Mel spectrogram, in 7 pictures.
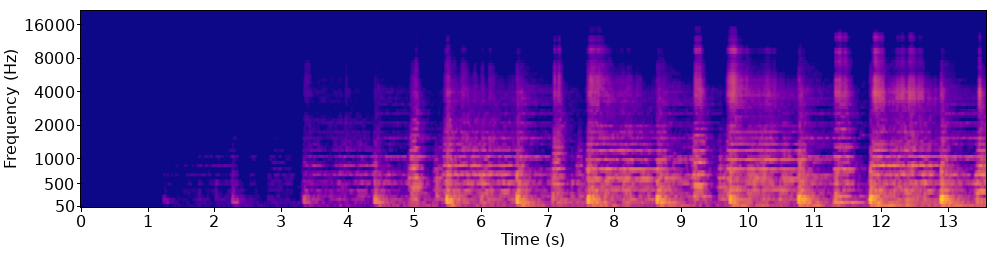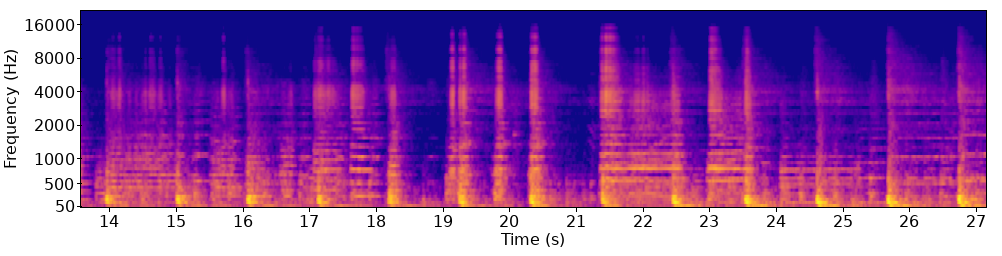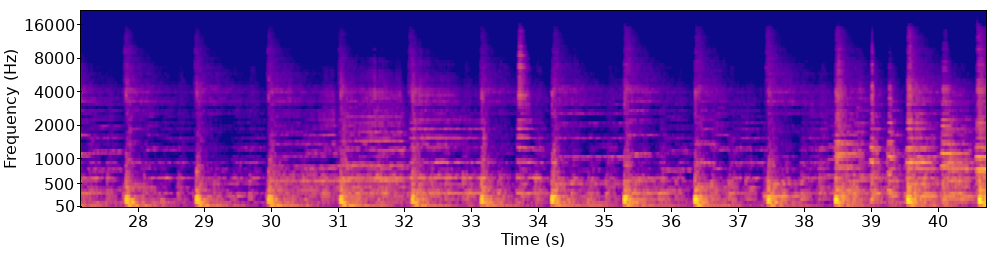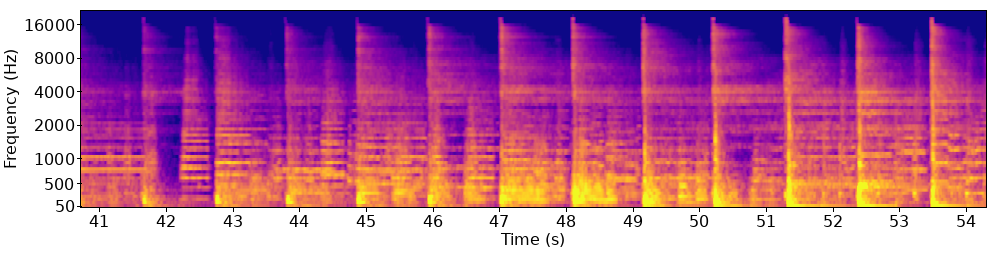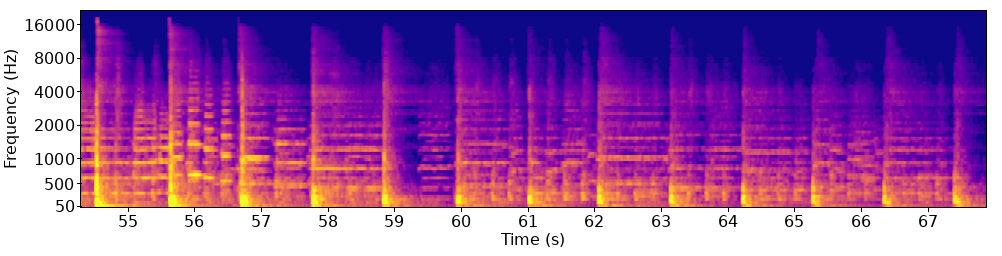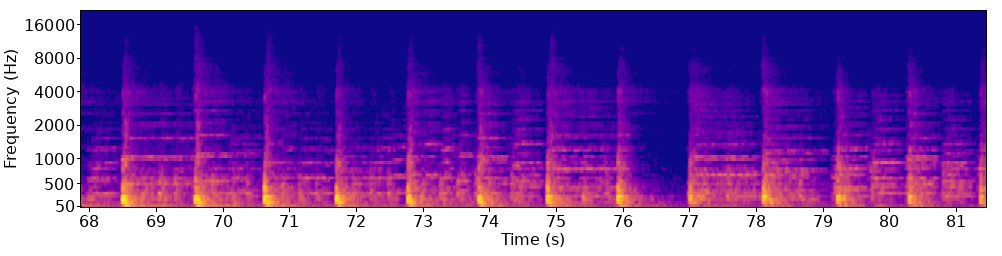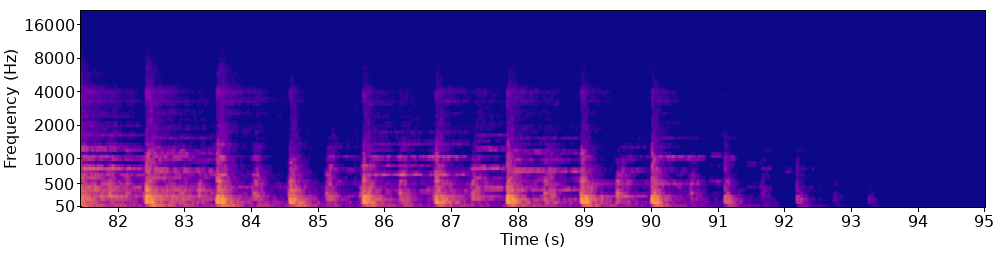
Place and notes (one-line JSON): {"title": "Hahndorf Town Band, Hahndorf, South Australia - Hahndorf Marching Band", "date": "2009-05-09 06:37:00", "description": "Battle of the bands in Hahndorf today. I missed the first band to march through but was just in time to catch the home town band. Unfortunately there was only the two bands this year.\nHahndorf lost to Mitcham Town Band by just one point in both the marching and stage judging. Maybe next year.....\nRode NT4 direct into a Sound Devices 702 CF Recorder\nRecorded at 11:30am on 9 May 2009", "latitude": "-35.03", "longitude": "138.81", "altitude": "334", "timezone": "Europe/Berlin"}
